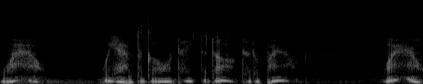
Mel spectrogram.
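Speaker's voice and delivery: very quiet, soft, high whisper. Describing how an actor talks in every film: whispery Owen Wilson impression. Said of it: "he just kind of talks like this".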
